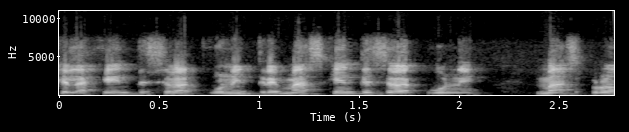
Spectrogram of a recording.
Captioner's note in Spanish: habla en ingés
